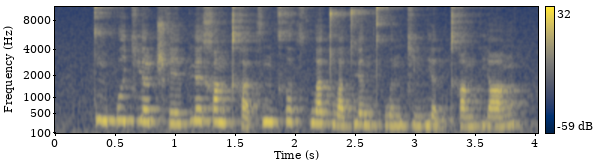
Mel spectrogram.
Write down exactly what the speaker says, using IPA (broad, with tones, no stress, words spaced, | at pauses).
t̪ʊ˥˩ŋfɤ˥ t͡ɕɥɛ˥˩ʈ͡ʂʰe˧˥ɪ̯ pɥɛ˥xɑ˥˩ŋkʰä̰˨˩ t͡sə˥˧nkʰɤ˥˩ t͡sʰwä˥ t̪wä˧˥t̪ɥɛ˥˩nkʰwə˧˥n t͡ɕy˧˥njɛ̰˨˩nkʰɑ˧˥ŋ pjɑ˧˥ŋ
